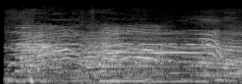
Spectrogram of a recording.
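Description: A crowd of children's voices shouting and singing together, many pitches held and overlapping, with a lower adult voice underneath.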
